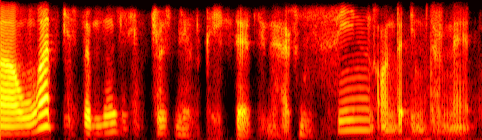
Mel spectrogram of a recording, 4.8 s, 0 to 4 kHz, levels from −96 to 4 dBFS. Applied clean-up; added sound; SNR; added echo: neural mask model Resemble Enhance denoiser.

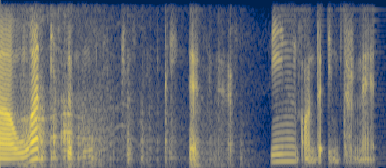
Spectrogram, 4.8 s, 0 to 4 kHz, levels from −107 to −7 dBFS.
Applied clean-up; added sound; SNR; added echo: neural mask model RNNoise.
